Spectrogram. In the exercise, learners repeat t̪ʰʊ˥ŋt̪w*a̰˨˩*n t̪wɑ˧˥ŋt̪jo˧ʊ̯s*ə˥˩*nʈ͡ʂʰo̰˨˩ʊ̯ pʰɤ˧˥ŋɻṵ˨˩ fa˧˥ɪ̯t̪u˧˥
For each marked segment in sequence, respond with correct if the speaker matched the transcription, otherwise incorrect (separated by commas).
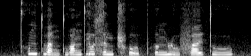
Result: correct, incorrect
